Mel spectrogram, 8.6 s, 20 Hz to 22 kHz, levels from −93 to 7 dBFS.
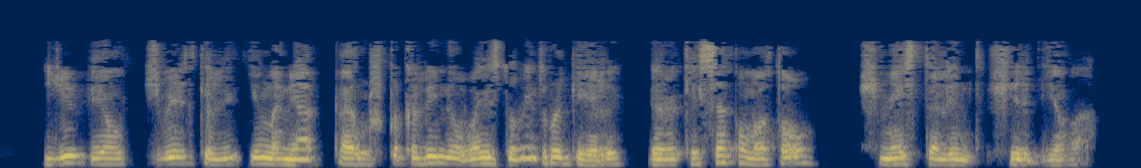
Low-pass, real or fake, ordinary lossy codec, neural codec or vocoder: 9.9 kHz; fake; MP3, 32 kbps; codec, 24 kHz, 1 kbps, SNAC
